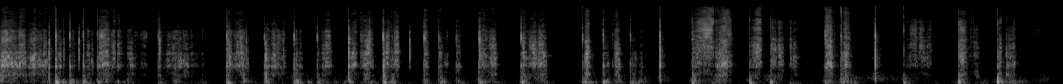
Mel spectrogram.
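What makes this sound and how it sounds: Fingertips and nails trace and scratch across the glossy printed paper page of an open children's picture book held beside the mic. Dozens of quick, separate rasping strokes come in fast bursts, bright and papery with little low end, each cutting off dry with no ring.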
